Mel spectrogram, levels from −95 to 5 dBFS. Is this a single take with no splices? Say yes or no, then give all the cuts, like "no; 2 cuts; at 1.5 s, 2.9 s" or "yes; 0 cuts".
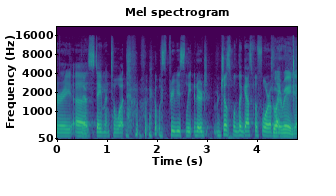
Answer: yes; 0 cuts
